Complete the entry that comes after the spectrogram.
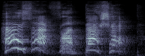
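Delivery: put-on screechy old grandma crowing. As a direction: screech it down from the attic. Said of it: "she shouted".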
